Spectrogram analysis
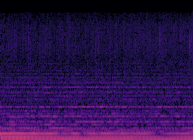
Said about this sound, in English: As you look upwards towards the city, the light rain begins to fade away. The final raindrops of a soft cloud tap at the stonework of a long-forgotten city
